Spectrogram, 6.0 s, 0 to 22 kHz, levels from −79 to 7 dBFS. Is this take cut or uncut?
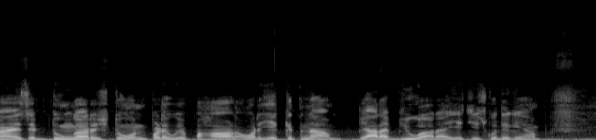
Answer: uncut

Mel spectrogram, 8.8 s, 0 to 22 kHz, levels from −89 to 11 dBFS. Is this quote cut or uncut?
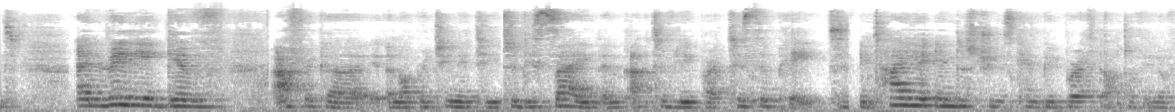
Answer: cut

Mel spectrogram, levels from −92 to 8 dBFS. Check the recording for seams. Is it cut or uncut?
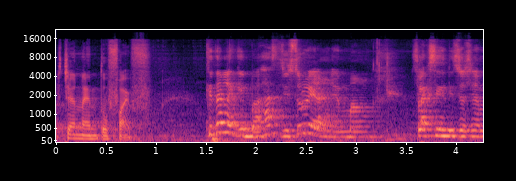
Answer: cut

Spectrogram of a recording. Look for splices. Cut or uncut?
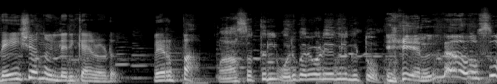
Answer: cut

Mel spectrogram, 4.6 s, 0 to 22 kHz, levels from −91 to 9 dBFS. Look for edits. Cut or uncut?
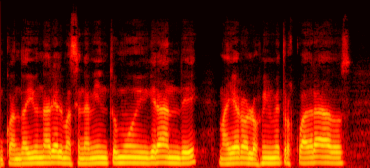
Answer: uncut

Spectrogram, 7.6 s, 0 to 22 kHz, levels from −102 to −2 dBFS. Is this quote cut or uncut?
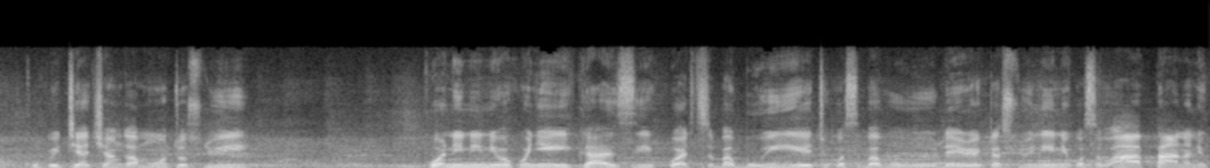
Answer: uncut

